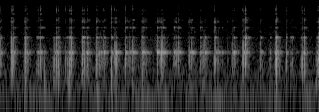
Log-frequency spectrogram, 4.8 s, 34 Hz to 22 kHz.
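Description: Fingernails tap rapidly on the wall of a small, clear glass plant pot filled with soil and a cactus, giving about 27 quick, bright clinks over five seconds. Each tap rings briefly at a high glassy pitch, with tones near 1 kHz and 2.5 kHz, and the taps fall in an uneven rhythm.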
